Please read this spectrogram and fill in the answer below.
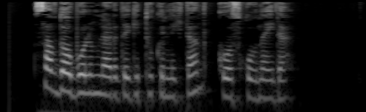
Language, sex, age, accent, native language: Uzbek, female, 18-24, Toshkent shahri, Uzbek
